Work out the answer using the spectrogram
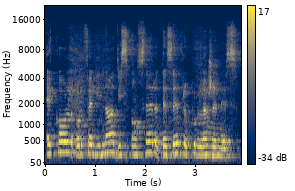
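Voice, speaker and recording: A woman speaks at a very slow pace with fairly even intonation. Audible room echo surrounds her voice. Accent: Polish. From Poland. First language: Polish (speaking French). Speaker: nun, missionary. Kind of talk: conference talk. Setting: conference hall with audience.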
